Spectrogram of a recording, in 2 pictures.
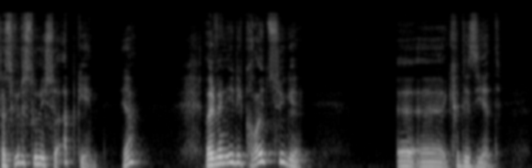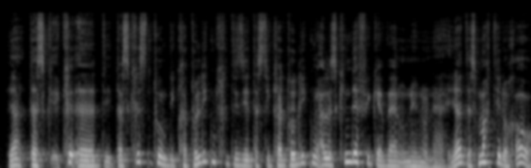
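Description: A man speaks at a moderate pace in a dark, mellow, somewhat breathy tone, his pitch swinging very widely. Long, frequent pauses break up his speech against a quiet background. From Germany. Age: 40s. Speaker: YouTuber. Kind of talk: angry response video rant. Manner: agitated, insulting; repetitive, stammering restarts. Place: home room. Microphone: phone near.

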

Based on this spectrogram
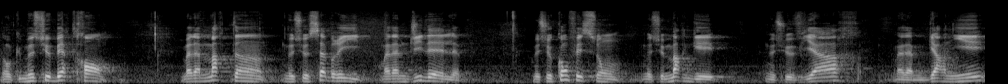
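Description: Over light background noise, a man speaks at a very slow pace with lively intonation. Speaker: mayor chairing city council. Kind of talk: council meeting chairing. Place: hall. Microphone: podium.

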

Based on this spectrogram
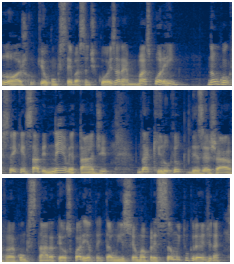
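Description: Speaking at a moderate pace, a man keeps his loudness very even while his intonation stays lively. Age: 40s. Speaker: vlogger. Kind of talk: casual monologue. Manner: halting. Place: home room. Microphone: phone near.

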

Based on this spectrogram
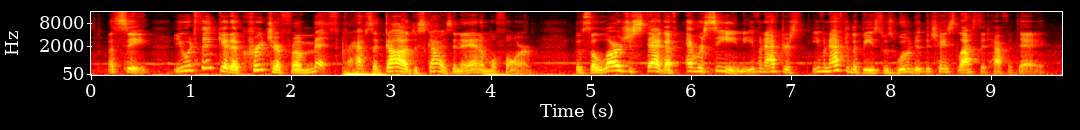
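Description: Faint music lingers in the background. Over it, a man speaks at a very fast pace. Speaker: gaming streamer. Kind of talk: casual livestream chat while playing a game. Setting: home streaming setup, recorded stream. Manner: casual, animated, chatty. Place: home room. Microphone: headset.

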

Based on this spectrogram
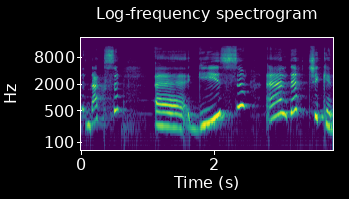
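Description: A woman talks at a very slow pace. Her pitch swings very widely. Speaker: middle school English teacher. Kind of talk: tutorial. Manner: switches between Arabic and read-out English.

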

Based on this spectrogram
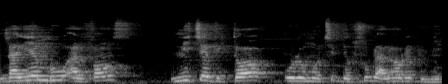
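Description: A man speaks at a very slow pace in a high voice, with audible echo from the room. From Cameroon. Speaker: live stream host. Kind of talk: live news discussion, interview. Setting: live online video stream. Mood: serious, informative. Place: home room. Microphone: phone near.

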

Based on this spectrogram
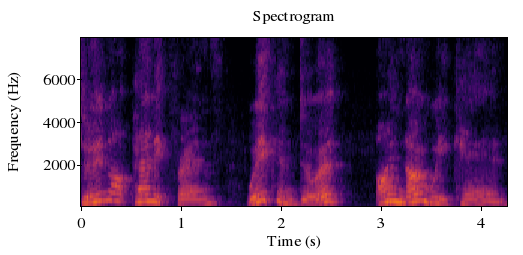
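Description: A woman uses a put-on character voice, high-pitched with big pitch swings. She speaks slowly, and the room echo is audible.

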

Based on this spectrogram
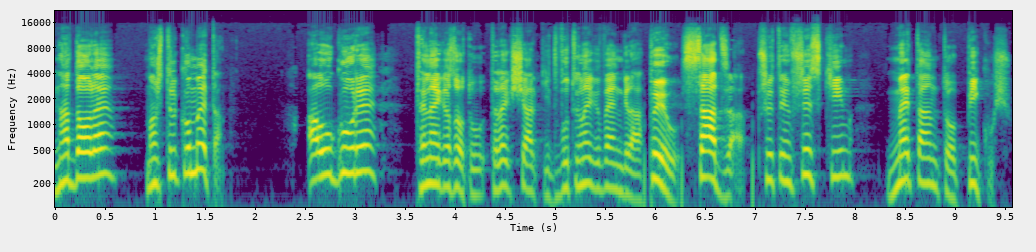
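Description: On a very clean, dry, close recording with a silent background and no echo, a man speaks in an animated tone at a high pitch, with very wide pitch swings and a fairly slow pace. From Silesia, Poland. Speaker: stand-up comedian. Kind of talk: stand-up comedy routine with roast of polluters. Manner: sarcastic, swearing, animated.

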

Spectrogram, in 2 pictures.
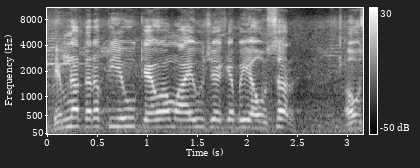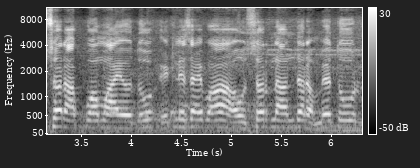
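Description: A man's high-pitched voice in a flat monotone, over noticeable background noise. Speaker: local party representative. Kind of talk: press statement to reporter. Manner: formal.

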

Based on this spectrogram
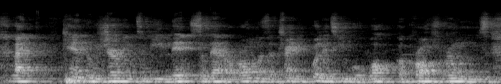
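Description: A man's voice at a moderate pace, with strong room echo and light background noise. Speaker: spoken word artist. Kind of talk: spoken word poem. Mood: tender, romantic. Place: hall. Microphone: camera far.

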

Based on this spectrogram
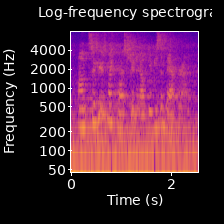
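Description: A woman's voice carries audible room echo over loud background noise. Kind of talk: public comment question at town hall. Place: hall. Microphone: pa.

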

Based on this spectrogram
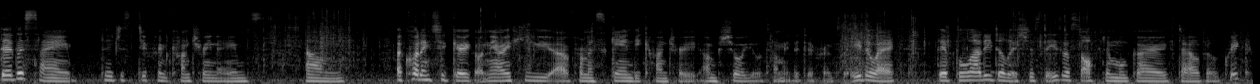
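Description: A woman's very deep, low voice with ordinary pitch variation, dry and echo-free, over light background noise. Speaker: vlogger. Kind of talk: casual vlog chat. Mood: cheerful, relaxed. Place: car. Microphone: phone near.

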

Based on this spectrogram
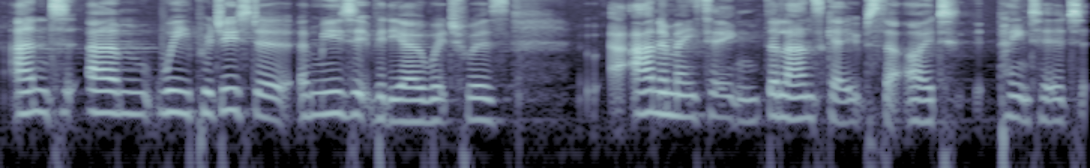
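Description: A woman speaks with a British accent at fairly low pitch. Her intonation is fairly even, her pace fairly slow, and the background quiet. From Britain. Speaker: composer and visual artist; panelist. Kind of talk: panel talk before audience; panel discussion answer. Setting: gallery event with live audience. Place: hall. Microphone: handheld.

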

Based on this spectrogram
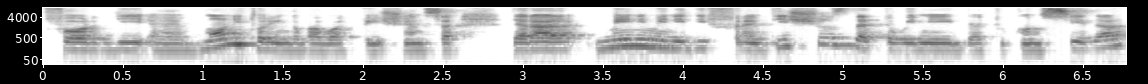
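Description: The voice has a dark, mellow tone and lively intonation. It comes in an Italian accent against a quiet background. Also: woman. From Italy. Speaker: neuroimaging researcher. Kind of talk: lecture. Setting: online webinar. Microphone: webcam.

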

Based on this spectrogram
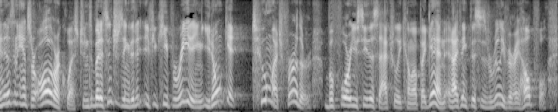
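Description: Over a quiet background, a man with an American accent speaks very fast with hardly any pauses. His high voice makes very wide pitch swings. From US Midwest, South Dakota. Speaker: pastor. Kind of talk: sermon. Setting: church. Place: church. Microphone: headset.

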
